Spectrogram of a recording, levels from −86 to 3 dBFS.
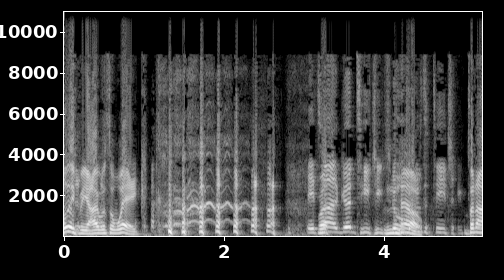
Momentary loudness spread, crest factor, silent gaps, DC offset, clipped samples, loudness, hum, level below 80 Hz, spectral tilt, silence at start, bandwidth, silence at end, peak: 11 LU; 10 dB; none; under 0.1%; 2%; -11 LUFS; none; -42 dBFS; -5.5 dB/octave; 0 s; 11 kHz; 0 s; 0 dBFS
